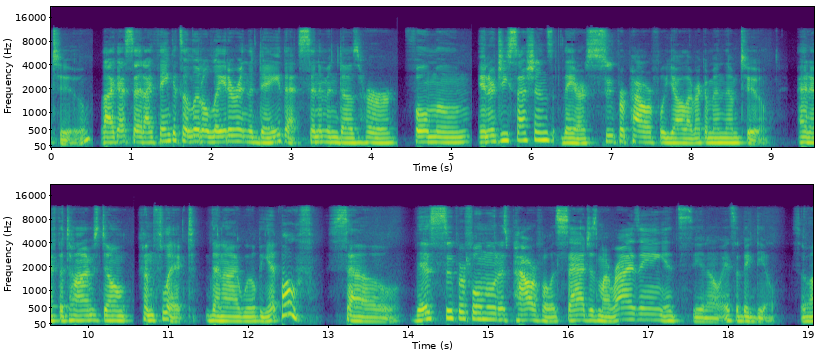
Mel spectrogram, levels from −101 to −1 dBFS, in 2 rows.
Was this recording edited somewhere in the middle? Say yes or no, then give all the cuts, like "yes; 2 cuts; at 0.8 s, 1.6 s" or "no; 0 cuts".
no; 0 cuts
